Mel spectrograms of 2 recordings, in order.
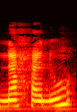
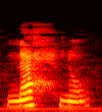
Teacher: make sure that there is no bouncing or fatha or dhamma sound · Shown in: second take · It is not نَحَنُ، it's نَحْنُ.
